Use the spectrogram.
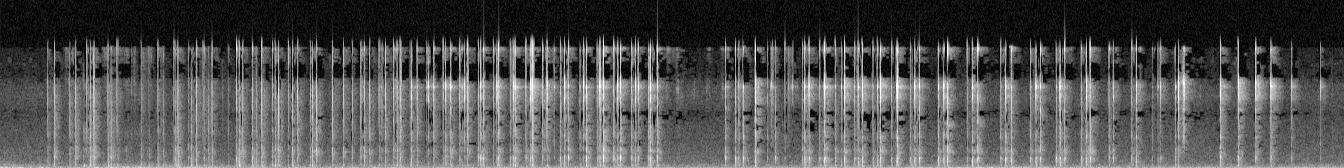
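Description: Medium-length pink-painted fingernails scratch and tap a small, hollow, empty white spiral seashell of calcium carbonate held in both hands. Dozens of quick, dry, bright clicks come in rapid bursts over a faint scratchy hiss. A short pause falls just before the seventh second, then the clicks resume and stay sharp and brief, with almost no ring.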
